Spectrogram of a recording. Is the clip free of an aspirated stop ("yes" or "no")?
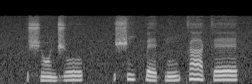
yes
